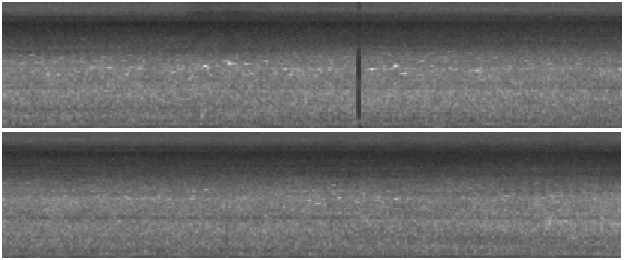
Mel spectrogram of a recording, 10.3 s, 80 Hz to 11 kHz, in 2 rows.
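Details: Cicadas singing in a vegetable garden in August 2023: a steady, unbroken high buzzing drone throughout, over a low rumble and one brief sharp click near the three-second mark.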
